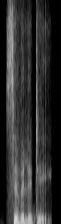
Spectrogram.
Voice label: "civility", Indian

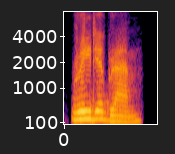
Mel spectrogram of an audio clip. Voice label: "radiogram", Indian

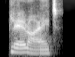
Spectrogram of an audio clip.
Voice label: "playwright", Indian; Dictionary

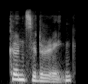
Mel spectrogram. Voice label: "considering", Indian

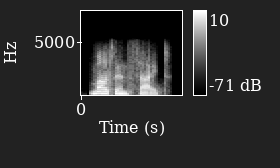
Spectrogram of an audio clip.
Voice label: "martensite", Indian

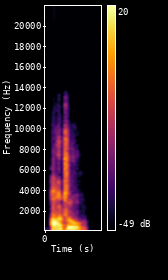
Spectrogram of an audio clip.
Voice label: "otto", Indian

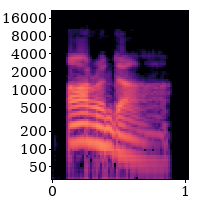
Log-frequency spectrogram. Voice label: "R and R", British

